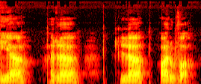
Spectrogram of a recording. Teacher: अंतस्थ व्यंजन जो कि अल्पप्राण व्यंजन भी होते है और साथ में सघोष भी होते है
